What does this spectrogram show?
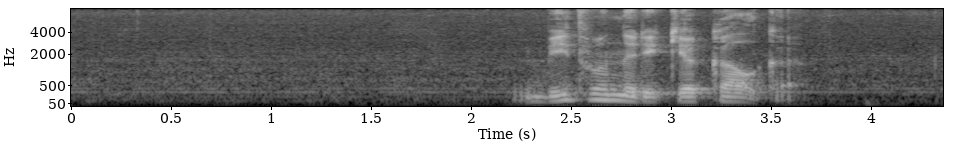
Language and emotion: Russian, neutral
